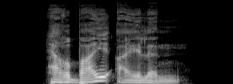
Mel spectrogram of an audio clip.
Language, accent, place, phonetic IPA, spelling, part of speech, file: German, Germany, Berlin, [hɛʁˈbaɪˌaɪ̯lən], herbeieilen, verb, De-herbeieilen.ogg
- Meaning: to come running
